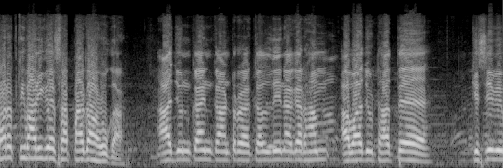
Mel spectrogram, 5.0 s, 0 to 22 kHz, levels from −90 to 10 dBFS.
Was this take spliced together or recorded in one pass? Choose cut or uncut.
cut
